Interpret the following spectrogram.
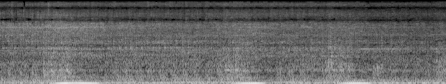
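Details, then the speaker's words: Peugeot Bipper automatic, auction purchase: uneven idle with periodic surging swells about every second and a lumpy, unsteady beat on start-up; rough running, cause not yet known. "What's that noise? Turn it on, start it again, Joe. Sounds a bit ropey."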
